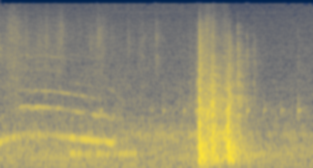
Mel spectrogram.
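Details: Kitten Inari, usually free to roam the room, meows unusually after being put in a cage during ironing: one drawn-out, slightly falling cry of under a second, followed by a loud double knock or clatter.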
